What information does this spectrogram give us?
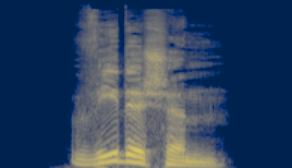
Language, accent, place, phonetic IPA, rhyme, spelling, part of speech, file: German, Germany, Berlin, [ˈveːdɪʃm̩], -eːdɪʃm̩, wedischem, adjective, De-wedischem.ogg
- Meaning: strong dative masculine/neuter singular of wedisch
